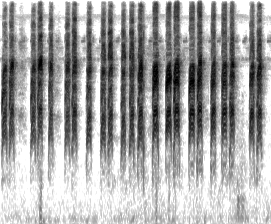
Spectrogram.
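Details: Sooty-headed bulbul recording used as a trapping lure: dense bursts of harsh, buzzy chattering notes, roughly four to five per second, delivered in short clusters with brief gaps and no other clear sounds.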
